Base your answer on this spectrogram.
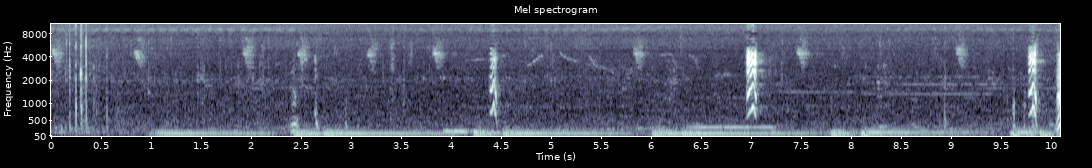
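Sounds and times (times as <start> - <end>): low steady hum: 0.6 - 10.0
dog yelping: 9.8 - 10.0.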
